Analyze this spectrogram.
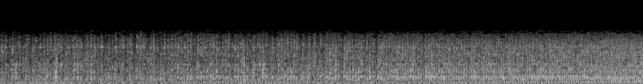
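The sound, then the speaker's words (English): A 180-horsepower Mercedes six-cylinder German World War I aircraft engine idles, a loud, steady, rough mechanical rumble with a dense, even drone that holds constant throughout, with no voices. “This engine is a 180 horsepower Mercedes six-cylinder engine, the most famous of all the aircraft engines used by the Germans during World War I.”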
